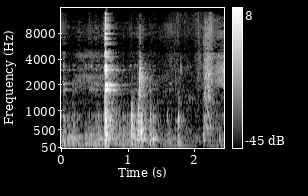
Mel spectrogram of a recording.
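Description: A hand packs cucumbers into a glass jar with a clink and rustle.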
